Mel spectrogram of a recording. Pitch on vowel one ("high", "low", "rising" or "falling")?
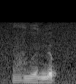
low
